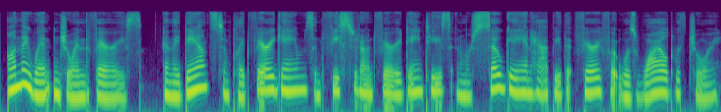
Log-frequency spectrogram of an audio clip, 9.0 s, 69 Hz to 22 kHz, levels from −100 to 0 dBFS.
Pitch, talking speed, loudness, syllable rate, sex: 185 Hz, 205 wpm, -19 LUFS, 5.1 syllables/s, female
